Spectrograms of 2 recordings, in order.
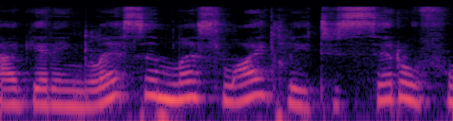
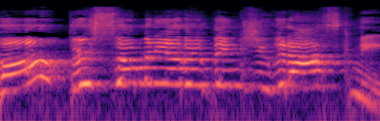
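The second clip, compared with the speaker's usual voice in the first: very high-pitched, very loud, shrill yelling; 12 semitones higher, 18 dB louder than usual. Complaining to another speaker about a question: yelling. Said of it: "Why are you yelling?".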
